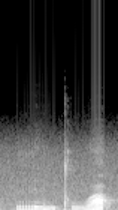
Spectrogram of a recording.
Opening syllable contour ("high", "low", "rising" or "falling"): low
